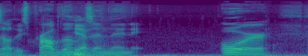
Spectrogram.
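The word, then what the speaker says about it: Aaor: I think it's pronounced Or. A-O-R.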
